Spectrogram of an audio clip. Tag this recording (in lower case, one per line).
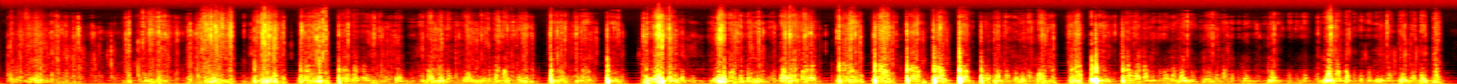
writing
home sounds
